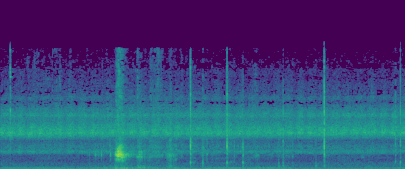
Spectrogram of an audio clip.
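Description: Metal clicks and clinks of a folding hex-key (Allen key) set being handled and a key fitted into a small bolt: a few sharp ticks and one louder clink about two seconds in. A steady high-pitched whine runs underneath.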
